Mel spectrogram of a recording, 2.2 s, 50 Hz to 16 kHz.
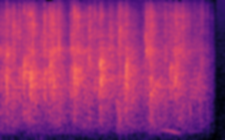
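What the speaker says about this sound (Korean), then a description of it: "여러분 30년 동안 고생하셨다고 큰 박수 한 분만 부탁드립니다" Audience applause at a talk concert on education, a dense, steady wash of clapping from a crowd that holds for about two seconds, then cuts off abruptly.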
